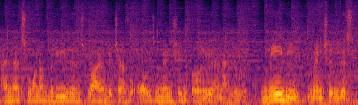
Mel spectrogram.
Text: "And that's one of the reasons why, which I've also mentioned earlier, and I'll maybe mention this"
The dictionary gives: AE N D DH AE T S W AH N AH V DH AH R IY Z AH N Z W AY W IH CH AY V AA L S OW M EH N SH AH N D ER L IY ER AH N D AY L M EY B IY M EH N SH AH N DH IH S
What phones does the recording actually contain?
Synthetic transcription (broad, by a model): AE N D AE T S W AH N AH V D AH R IY Z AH N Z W AY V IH CH AY V AA L S OW M EH N SH AH N D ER L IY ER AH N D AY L M EY B IY M EH N SH AH N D IH S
